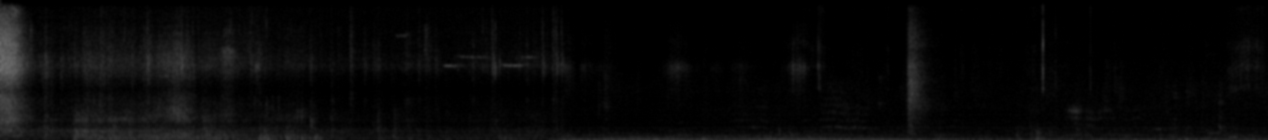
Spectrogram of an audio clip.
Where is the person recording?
on a bus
